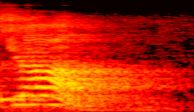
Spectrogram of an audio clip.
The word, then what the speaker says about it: Job: And the book of Job, which sometimes is mispronounced as Job.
